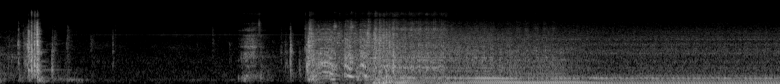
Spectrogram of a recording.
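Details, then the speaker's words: Audi TTS Mk2 8J, first start after replacing the camshaft sensor and fitting a new freewheel and fresh oil with genuine parts; the starter cranks briefly, then the engine catches into an even, steady idle with no knocks or misses. Normal start and idle. "But it's running, which is good."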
